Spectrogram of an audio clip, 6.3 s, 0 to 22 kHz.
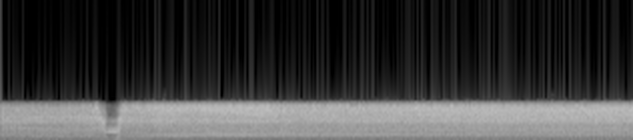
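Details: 1974 Sears Suburban SS/16 garden tractor, 16 hp opposed-twin Onan engine, out of gear at full throttle on temporary clean fuel tank: steady even high-pitched roar, runs well; owner notes it surges below about a third throttle.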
